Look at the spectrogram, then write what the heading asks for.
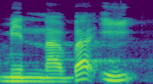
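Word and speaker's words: مِنْ نَبَإِ: Nah, berarti nanti kalau misalkan ada di surat lain ada lafadz min nabai, berarti bacanya jangan dipanjang tapi dipendek.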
